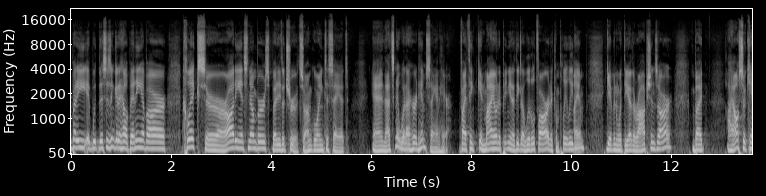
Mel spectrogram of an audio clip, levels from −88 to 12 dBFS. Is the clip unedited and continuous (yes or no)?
no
